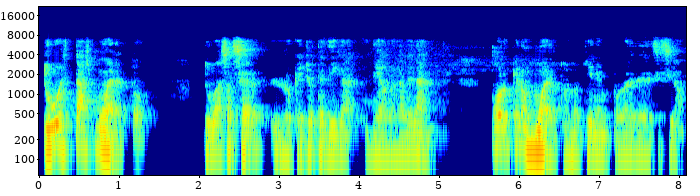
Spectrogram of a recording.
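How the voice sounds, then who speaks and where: A man voicing God as a stern yet patient male deity, speaking low and deliberately. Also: darkish tone, a little hiss or hum, lightly acted. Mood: solemn. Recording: roomy, slightly dull recording.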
